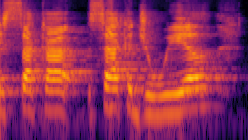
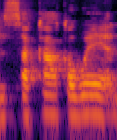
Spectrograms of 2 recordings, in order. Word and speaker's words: Sacagawea: A lot of people say Sacagawea, but the native peoples tend to prefer the pronunciation Sakakawea now, with K's in the spelling.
